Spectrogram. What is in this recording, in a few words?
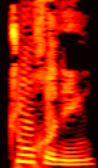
Congratulations, mandarin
